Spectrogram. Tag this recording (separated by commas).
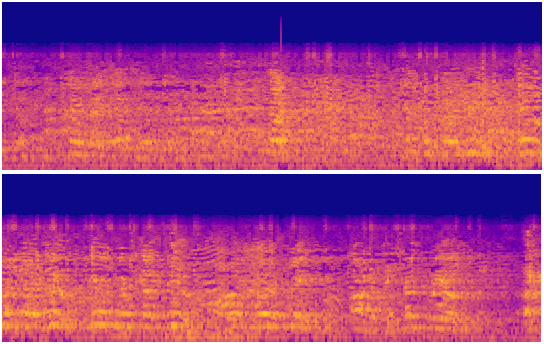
inside a large room or hall, Speech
